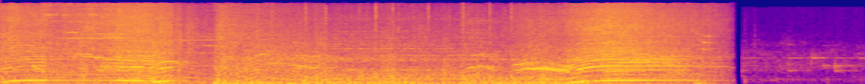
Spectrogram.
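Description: Loud, noisy music mixed with raised voices whose pitch swoops up and down, cutting off suddenly about seven seconds in.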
